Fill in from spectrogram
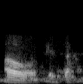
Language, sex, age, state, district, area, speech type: Malayalam, male, 18-30, Kerala, Idukki, rural, conversation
